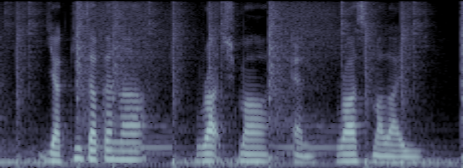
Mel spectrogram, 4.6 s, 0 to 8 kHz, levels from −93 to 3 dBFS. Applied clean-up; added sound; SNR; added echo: none; Bass drum / Snare drum / Drum kit; 11 dB; none.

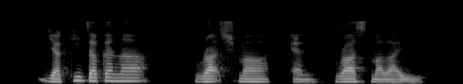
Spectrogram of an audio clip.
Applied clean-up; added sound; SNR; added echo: neural mask model Resemble Enhance denoiser.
